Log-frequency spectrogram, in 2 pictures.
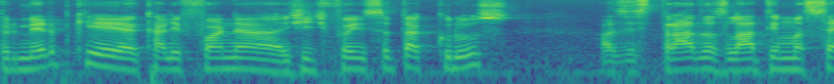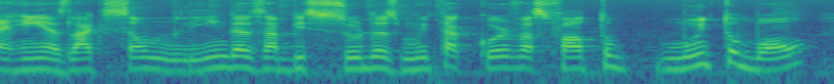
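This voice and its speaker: With an unremarkable speaking voice, a man talks at a moderate pace, fairly high in pitch and with fairly even intonation. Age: 30s. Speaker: motorcycle reviewer and mechanic. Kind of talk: casual chat.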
